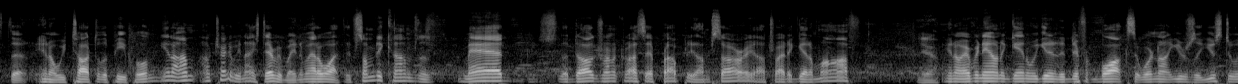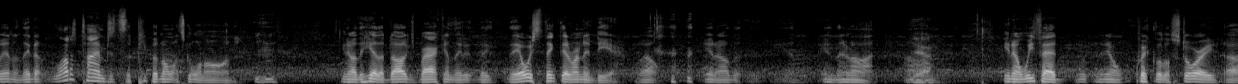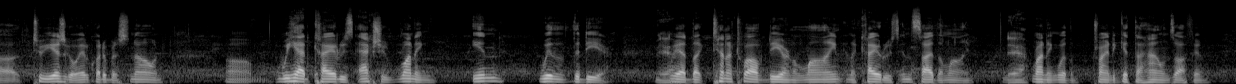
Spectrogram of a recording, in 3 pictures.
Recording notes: recorded this episode at the Great American Outdoor Show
